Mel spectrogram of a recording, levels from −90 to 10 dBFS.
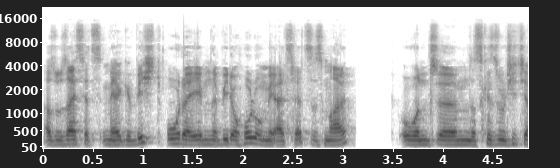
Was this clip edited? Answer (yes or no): no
